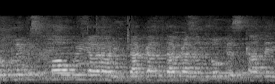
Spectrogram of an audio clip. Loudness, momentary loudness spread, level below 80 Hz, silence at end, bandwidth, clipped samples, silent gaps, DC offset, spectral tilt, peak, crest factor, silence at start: -18 LUFS; 6 LU; -62 dBFS; 0 s; 10.5 kHz; under 0.1%; none; under 0.1%; -3 dB/octave; -4 dBFS; 16 dB; 0 s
